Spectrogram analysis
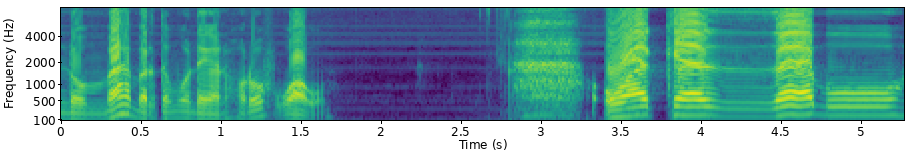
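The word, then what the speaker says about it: وكذبوا: Wakazzabu, nah ini tekan di zal bukan wakazzabu. Jangan kita baca dengan hati-hati, jangan sampai kita membacanya dengan wakazzabu dengan huruf zai. Ini huruf zal sebagaimana tadi walladzina.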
